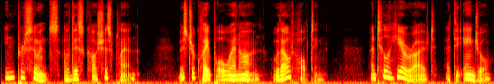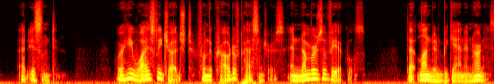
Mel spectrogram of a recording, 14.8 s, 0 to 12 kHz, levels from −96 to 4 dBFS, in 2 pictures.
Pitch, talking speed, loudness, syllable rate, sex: 125 Hz, 155 wpm, -23 LUFS, 5.5 syllables/s, male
